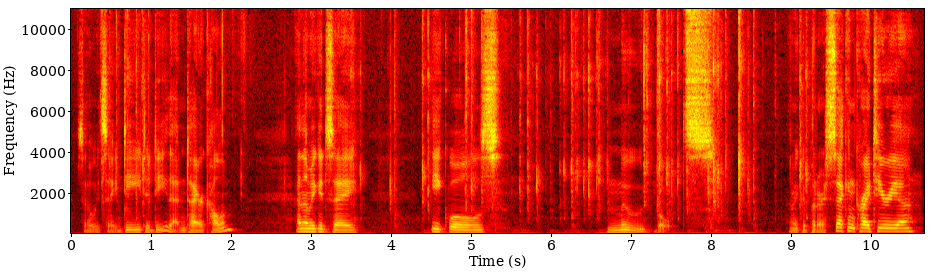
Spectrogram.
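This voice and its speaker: A man teaching a screen-recorded spreadsheet tutorial, explaining in a calm, methodical way while he types. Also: mid-range voice. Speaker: instructor.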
